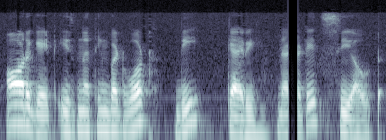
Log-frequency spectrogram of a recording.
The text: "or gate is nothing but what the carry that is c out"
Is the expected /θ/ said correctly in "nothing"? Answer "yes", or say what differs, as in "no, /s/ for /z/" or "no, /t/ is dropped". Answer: no, /t/ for /θ/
